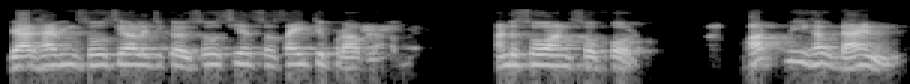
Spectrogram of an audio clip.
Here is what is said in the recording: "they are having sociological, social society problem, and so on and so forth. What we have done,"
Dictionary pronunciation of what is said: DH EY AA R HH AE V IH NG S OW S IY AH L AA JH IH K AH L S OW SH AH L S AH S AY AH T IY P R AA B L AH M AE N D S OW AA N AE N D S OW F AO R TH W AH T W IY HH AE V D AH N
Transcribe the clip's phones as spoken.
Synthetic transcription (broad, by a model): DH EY AA R HH AE V IH NG S OW S IY AH L AA JH IH K AH L S OW S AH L S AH S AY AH T IY P R AA B L AH M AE N D S OW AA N N S OW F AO R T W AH T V IY HH AE V D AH N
